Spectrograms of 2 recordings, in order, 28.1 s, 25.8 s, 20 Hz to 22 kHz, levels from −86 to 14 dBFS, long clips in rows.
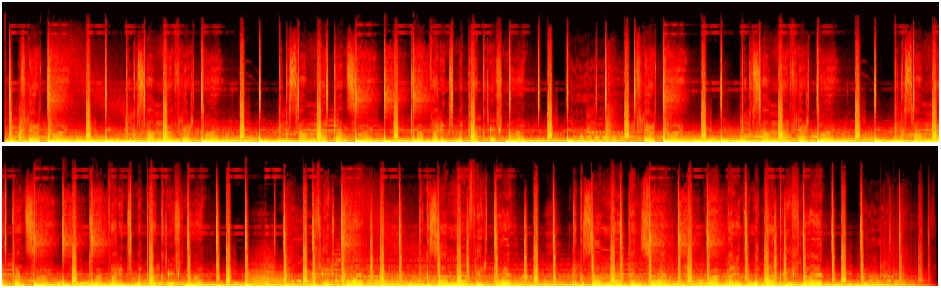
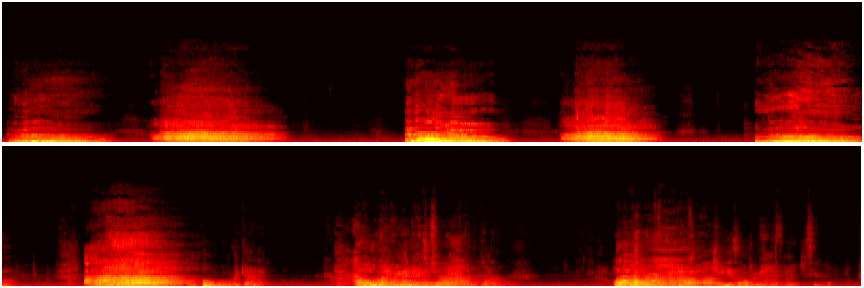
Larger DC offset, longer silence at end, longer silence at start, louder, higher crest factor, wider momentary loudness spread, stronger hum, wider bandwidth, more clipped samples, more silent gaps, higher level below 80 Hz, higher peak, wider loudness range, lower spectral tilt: second, under 0.1% vs 0.1%; second, 0.1 s vs 0.65 s; about the same, 0.05 s vs 0.1 s; first, -13 LUFS vs -22 LUFS; second, 10 dB vs 22 dB; second, 4 LU vs 22 LU; neither; first, 16.5 kHz vs 11 kHz; neither; neither; first, -12 dBFS vs -64 dBFS; about the same, 0 dBFS vs -2 dBFS; second, 1 LU vs 13 LU; second, -5 dB/octave vs -6.5 dB/octave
